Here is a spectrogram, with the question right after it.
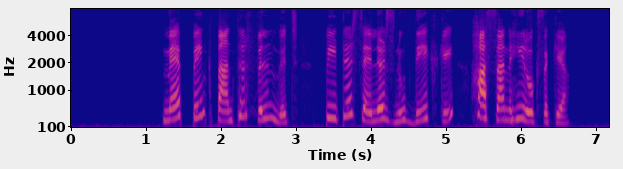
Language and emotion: Punjabi, happy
